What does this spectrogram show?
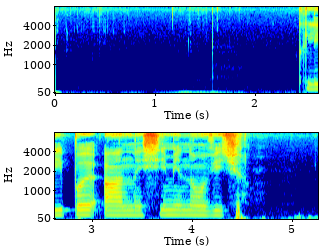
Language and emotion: Russian, neutral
